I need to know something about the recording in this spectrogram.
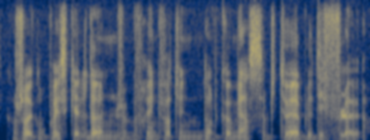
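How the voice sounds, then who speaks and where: Male player reading a boastful game merchant, scheming and chatty, lowish pitch, dry sound. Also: monotone, fast, no echo. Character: scheming plant merchant boasting of exotic seeds. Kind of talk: acted reading of video game quest dialogue.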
